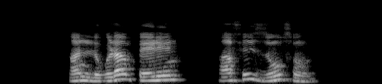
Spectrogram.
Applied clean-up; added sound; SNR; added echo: neural mask model Resemble Enhance denoiser.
